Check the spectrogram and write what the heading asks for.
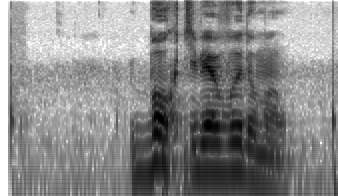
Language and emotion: Russian, angry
